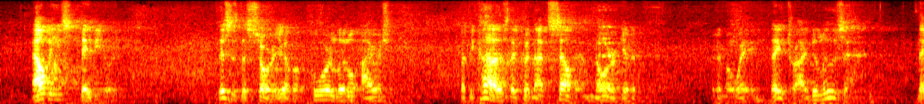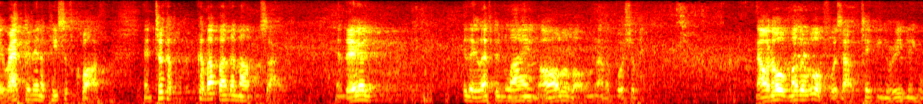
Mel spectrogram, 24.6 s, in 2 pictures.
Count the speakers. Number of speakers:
1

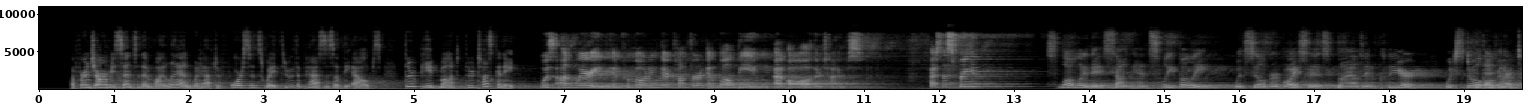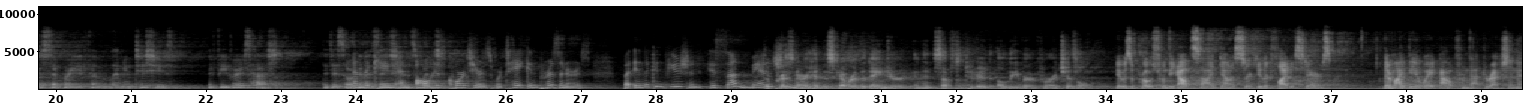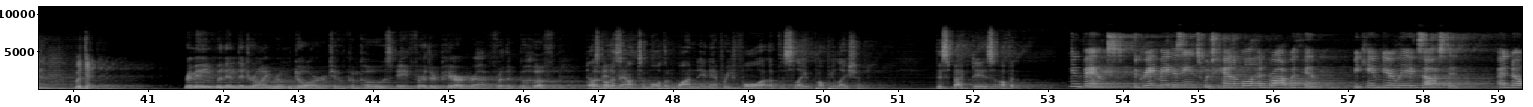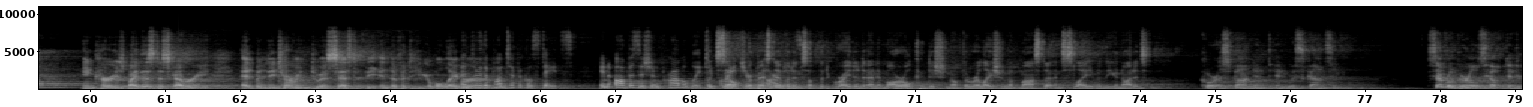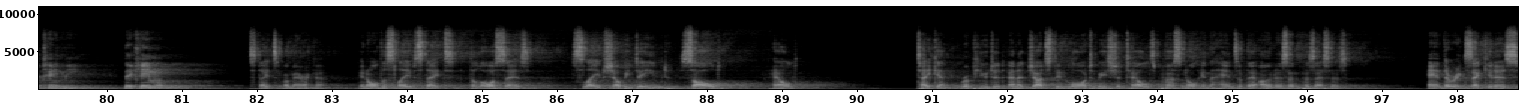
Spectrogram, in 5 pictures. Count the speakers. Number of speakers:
9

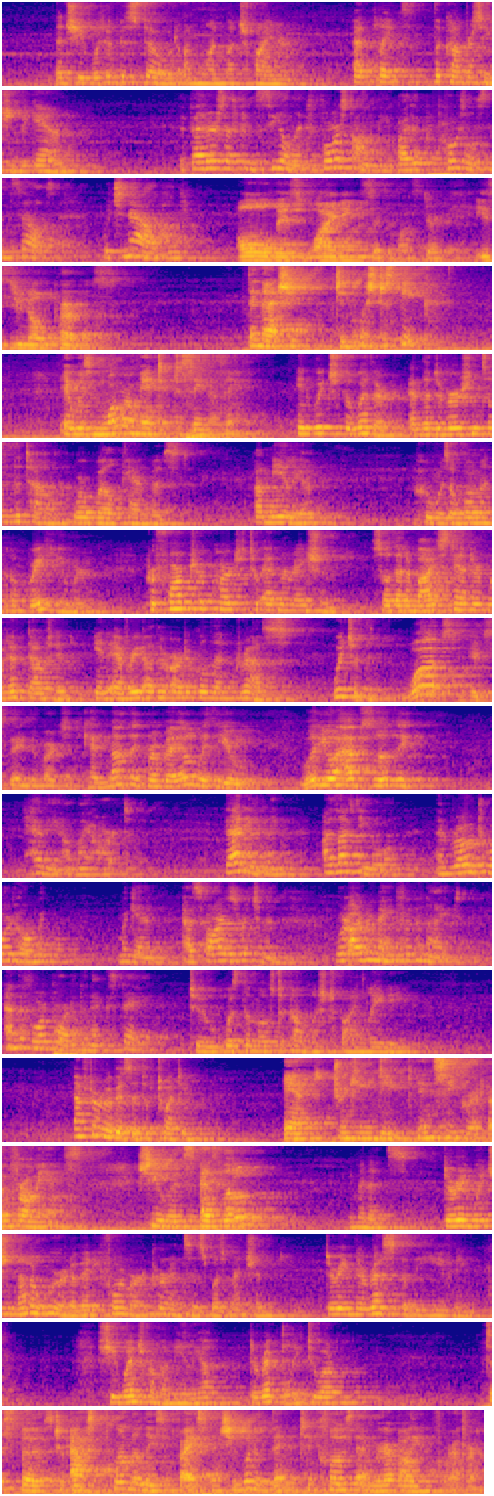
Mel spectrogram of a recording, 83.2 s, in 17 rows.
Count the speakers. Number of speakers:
4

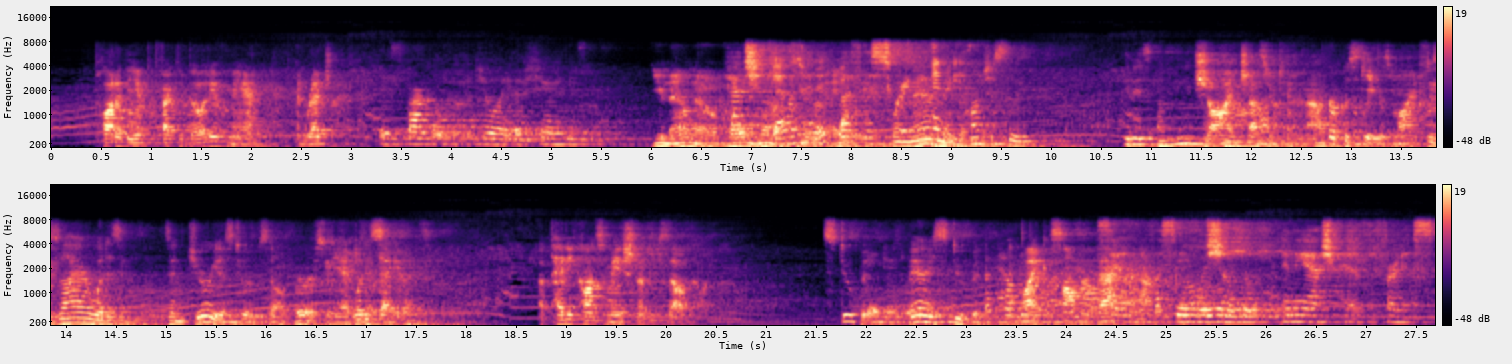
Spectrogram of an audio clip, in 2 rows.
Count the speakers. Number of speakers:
7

